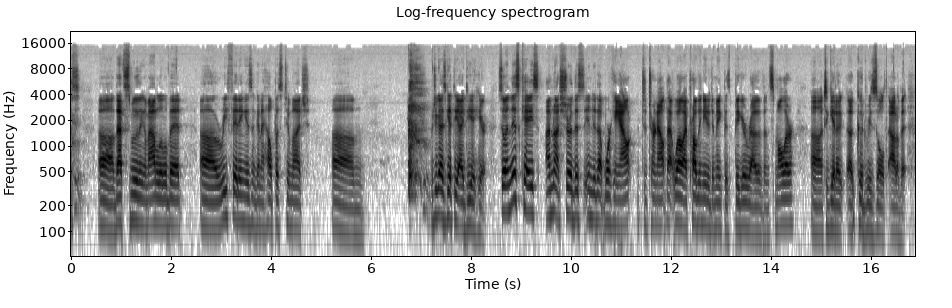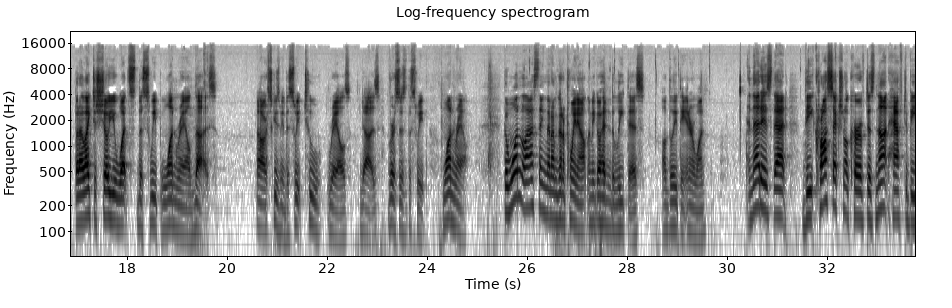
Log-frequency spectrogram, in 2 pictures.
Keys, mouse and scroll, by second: 2.0 click, 7.3 click, 9.1 middle click, 9.1 middle click, 16.6 click, 17.7 middle click, 17.7 scroll, 21.4 scroll, 24.1-24.5 scroll, 24.5 middle click, 24.6 middle click, 25.1 middle click, 25.2 middle click, 26.0 click, 27.0 Delete, 27.7 click, 28.4 Delete, 29.6 right click, 30.0 middle click, 30.0 middle click, 30.1 middle click, 31.6 click.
